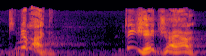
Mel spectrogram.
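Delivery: high incredulous scoff; mock the idea of a miracle; scoffing doubt. Young man doubts the miracle, high-pitched scoff. Skeptical inner thought.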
